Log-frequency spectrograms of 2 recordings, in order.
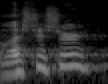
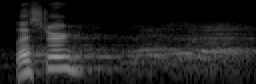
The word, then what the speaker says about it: Leicester: How do you say? Is that Leasher? Lester. Lester. I probably Jeez, I'm in I've only been the UK for three and a half years.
